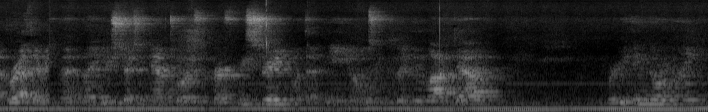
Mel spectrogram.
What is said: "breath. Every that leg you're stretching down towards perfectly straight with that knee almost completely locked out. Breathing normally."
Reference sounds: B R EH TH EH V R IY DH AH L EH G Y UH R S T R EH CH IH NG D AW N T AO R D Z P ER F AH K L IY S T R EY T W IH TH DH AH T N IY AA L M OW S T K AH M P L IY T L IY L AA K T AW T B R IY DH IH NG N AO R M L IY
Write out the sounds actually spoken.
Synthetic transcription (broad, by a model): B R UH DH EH R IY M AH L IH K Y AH R S T R EH CH IH NG D AW N T AO R D Z P ER F AH K L IY S T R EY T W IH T DH AH T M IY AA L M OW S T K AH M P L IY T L IY L AA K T AW T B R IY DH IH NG N AO R M L IY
